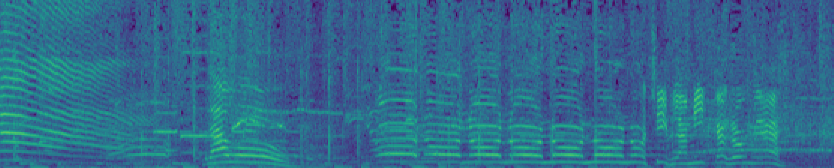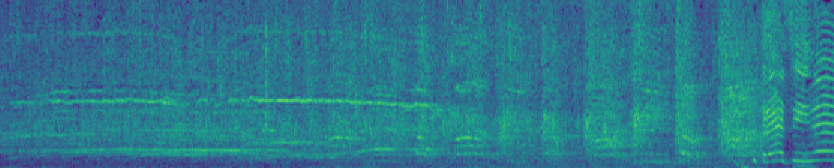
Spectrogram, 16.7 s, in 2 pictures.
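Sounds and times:
scattered high-pitched yells: 0.0 - 1.8
crowd shouting and cheering: 0.0 - 16.6
speech: 6.4 - 8.0, 16.2 - 16.6.

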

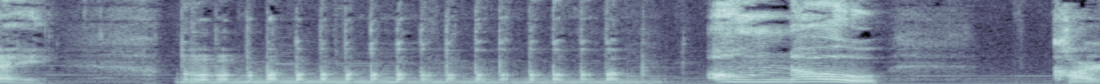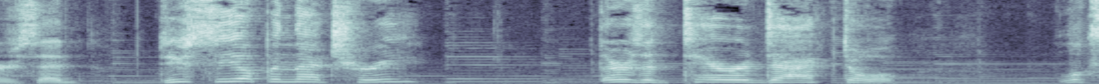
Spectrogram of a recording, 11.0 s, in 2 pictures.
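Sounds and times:
speech: 0.0 - 0.3, 0.9 - 4.6, 5.2 - 7.7, 8.5 - 10.1, 10.8 - 10.9
voice imitating a big monster truck engine: 0.9 - 3.4.

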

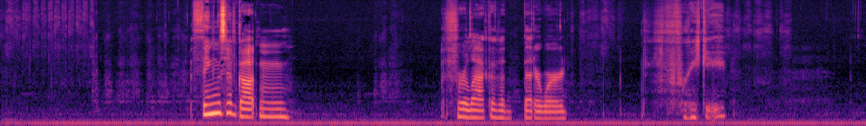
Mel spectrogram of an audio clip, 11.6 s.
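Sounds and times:
pen scratching on paper while writing by hand: 0.0 - 2.7, 6.5 - 10.5
low steady hum: 0.0 - 11.5
speech: 2.6 - 3.9, 6.1 - 7.7, 9.1 - 9.8.

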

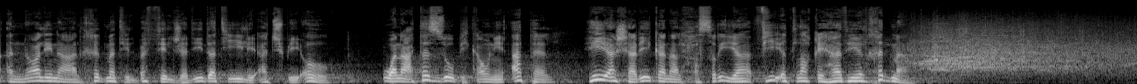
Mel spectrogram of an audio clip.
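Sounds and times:
speech: 0.0 - 9.4
audience applauding warmly: 9.1 - 11.3.

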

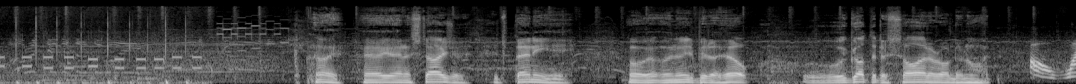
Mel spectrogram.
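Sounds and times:
touch-tone keypad dialing a telephone number: 0.0 - 3.1
speech: 3.0 - 10.1.

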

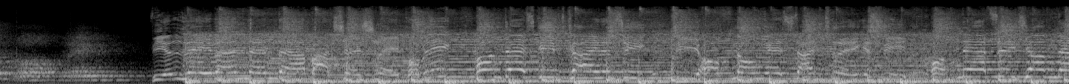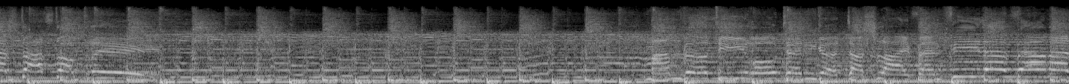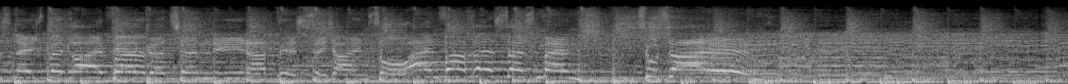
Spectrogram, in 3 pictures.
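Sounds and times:
music by an East German band: 1.8 - 32.0.

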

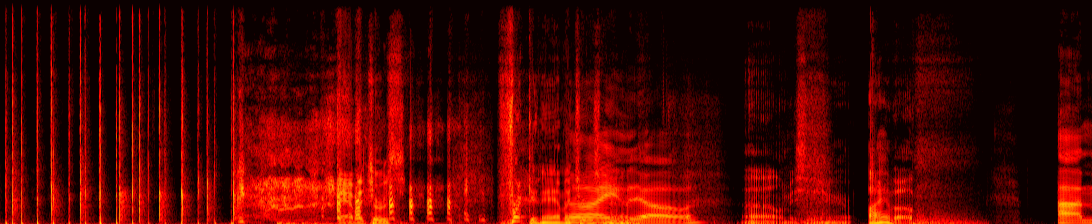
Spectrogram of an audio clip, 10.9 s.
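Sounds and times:
fast hand clapping: 0.0 - 2.5
laughter: 2.4 - 6.2
speech: 3.4 - 4.2, 4.8 - 9.5, 10.6 - 10.9.

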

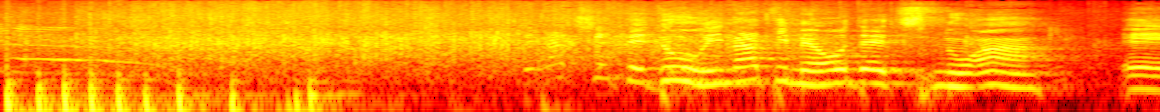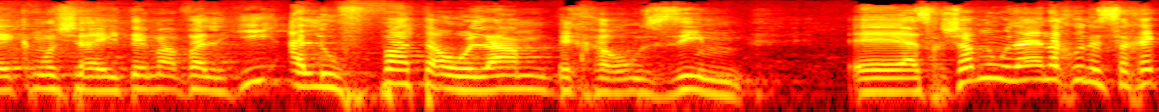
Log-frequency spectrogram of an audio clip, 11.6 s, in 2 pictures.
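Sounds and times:
audience applause: 0.0 - 6.0
speech: 3.0 - 11.5.

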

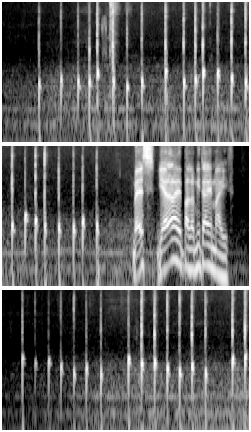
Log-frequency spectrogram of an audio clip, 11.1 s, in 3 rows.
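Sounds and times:
song played by slapping hand on mouth: 0.5 - 5.2, 7.7 - 11.1
speech: 5.7 - 7.2.

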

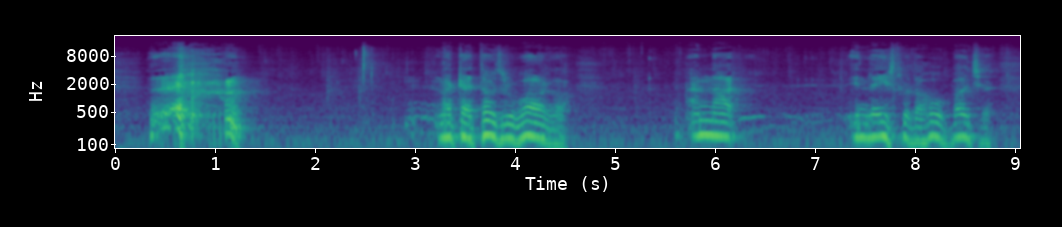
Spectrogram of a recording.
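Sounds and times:
quiet breath noise: 0.0 - 0.4, 4.6 - 5.1, 8.8 - 9.0
speech: 0.3 - 1.3, 3.2 - 4.6, 5.8 - 6.4, 7.4 - 9.0
man with a slight cold coughing: 0.4 - 1.4.

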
